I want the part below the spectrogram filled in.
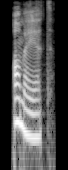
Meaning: accusative singular of amely
- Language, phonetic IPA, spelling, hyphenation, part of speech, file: Hungarian, [ˈɒmɛjɛt], amelyet, ame‧lyet, pronoun, Hu-amelyet.ogg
